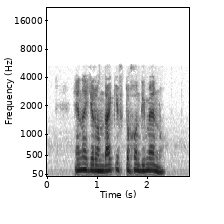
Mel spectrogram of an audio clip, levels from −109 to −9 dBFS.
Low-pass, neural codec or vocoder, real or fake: 5.4 kHz; none; real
